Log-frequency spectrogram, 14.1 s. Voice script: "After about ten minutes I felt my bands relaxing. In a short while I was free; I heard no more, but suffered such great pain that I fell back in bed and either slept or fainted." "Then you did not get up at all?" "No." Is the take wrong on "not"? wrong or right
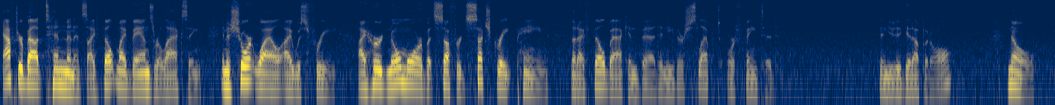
wrong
